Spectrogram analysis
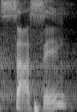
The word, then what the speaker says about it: SASE: Gardner published a paper titled sassy that's how you pronounce this SASE secure access services edge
